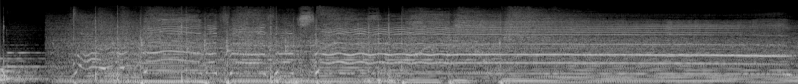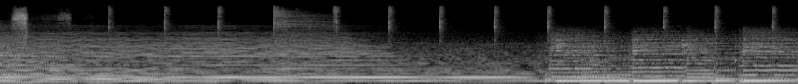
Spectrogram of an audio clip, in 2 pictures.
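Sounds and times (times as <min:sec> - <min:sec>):
drums with sharp drum hits: 0:00.0 - 0:15.9
loud distorted guitars: 0:00.0 - 0:15.9
rock singer holding a long high note that nearly cracks: 0:00.4 - 0:12.4.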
